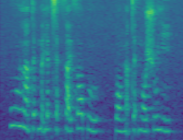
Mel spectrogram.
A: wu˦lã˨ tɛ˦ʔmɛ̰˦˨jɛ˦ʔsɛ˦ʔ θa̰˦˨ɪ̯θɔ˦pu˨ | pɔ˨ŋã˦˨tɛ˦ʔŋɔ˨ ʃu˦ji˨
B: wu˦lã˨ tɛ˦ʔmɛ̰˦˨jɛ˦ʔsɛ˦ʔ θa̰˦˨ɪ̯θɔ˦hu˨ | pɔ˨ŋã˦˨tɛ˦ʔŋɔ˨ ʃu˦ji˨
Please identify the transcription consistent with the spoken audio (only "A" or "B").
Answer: A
